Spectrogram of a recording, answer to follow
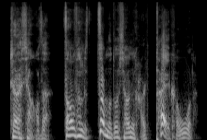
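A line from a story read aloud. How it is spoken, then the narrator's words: Angry. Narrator (Chinese): 居民马栓荣愤怒地说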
